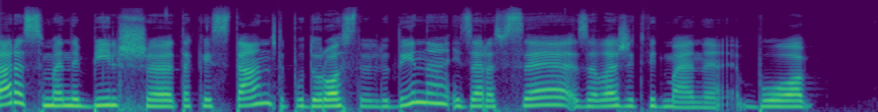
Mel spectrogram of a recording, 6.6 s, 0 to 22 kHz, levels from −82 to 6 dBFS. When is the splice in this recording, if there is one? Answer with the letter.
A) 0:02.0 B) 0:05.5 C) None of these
A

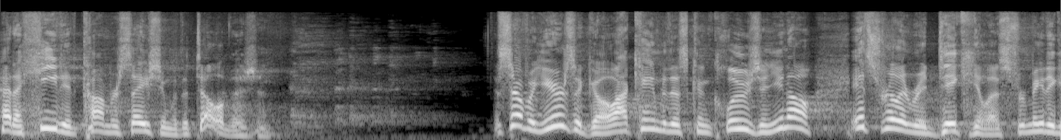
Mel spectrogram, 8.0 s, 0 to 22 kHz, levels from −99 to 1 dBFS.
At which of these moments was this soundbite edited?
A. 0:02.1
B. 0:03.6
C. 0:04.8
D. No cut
D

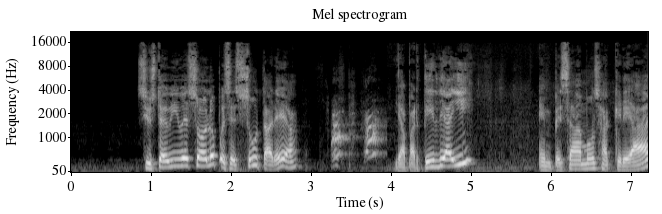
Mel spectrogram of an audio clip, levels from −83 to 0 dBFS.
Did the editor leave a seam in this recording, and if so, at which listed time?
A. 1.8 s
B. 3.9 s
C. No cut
B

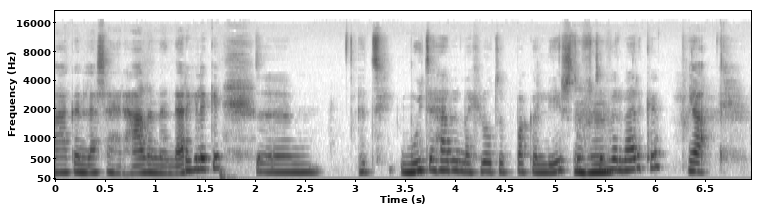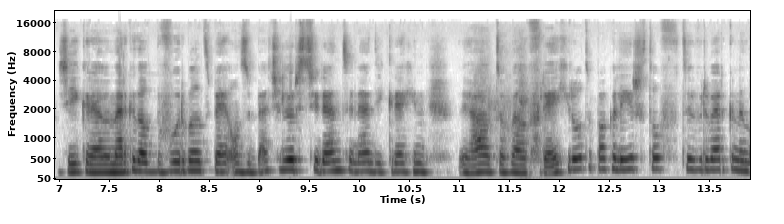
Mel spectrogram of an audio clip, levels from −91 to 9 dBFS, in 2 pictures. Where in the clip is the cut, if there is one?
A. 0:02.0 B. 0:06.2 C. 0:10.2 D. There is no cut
A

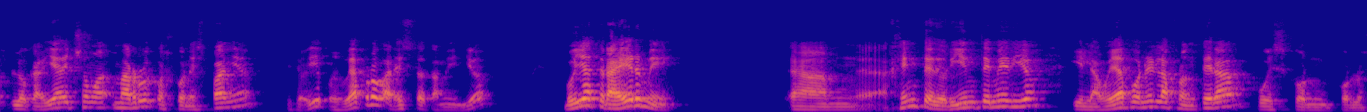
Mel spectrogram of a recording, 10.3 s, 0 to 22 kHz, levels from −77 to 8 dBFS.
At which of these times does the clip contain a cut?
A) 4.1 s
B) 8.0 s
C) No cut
B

